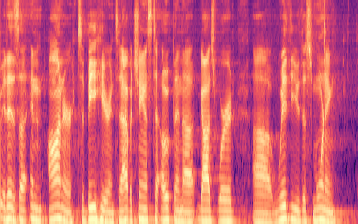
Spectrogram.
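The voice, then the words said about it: Slightly hoarse, strained voice. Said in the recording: “I'm losing my voice a little bit ... was just screaming ... know it's from high school football”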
